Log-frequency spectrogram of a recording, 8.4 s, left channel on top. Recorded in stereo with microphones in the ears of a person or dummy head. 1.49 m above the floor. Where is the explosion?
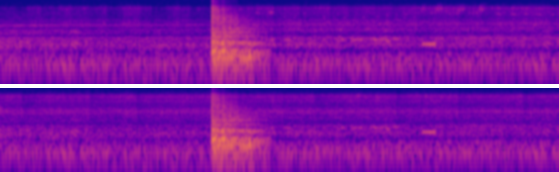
10° left (ahead or behind).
